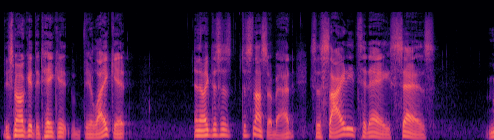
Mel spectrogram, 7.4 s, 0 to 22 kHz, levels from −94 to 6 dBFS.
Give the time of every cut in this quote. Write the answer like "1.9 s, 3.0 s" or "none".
1.2 s, 4.6 s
